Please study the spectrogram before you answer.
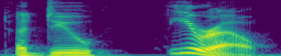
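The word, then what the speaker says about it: Adou Thiero: going up against as well that would be a do theier zir evasic and DJ Wagner apparently it's actually pronounced ad do Theo which he corrected people on once he got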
